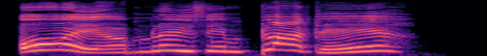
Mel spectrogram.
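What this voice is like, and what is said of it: Shouted Cockney accent. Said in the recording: “shouted, writhing in agony on the grass, reverting to his usual Cockney accent.”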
